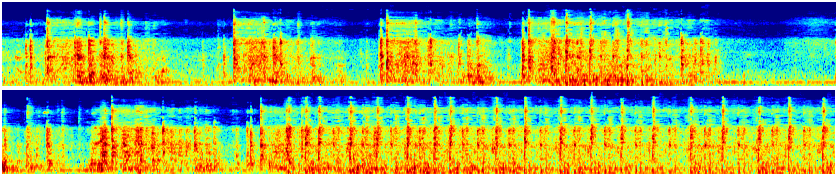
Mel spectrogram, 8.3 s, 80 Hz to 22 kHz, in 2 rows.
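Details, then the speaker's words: Lexmoto FMX 125cc single after a stator replacement, starting first time but running roughly with uneven blips that fade and catch, then a rapid rough beat; throttle response back to the original fault, not opening fully. Owner doubts a new carb would fix it; suction lines seem okay. "What's interesting though is it's back to exactly how it was originally where it's just not quite it's not quite open on the throttle."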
